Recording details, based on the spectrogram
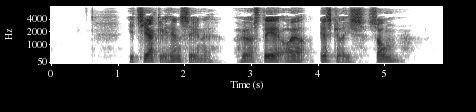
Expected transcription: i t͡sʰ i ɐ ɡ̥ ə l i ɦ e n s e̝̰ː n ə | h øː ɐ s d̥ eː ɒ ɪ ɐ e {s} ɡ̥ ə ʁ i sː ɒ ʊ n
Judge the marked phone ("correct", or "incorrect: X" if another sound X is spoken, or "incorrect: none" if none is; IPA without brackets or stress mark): correct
